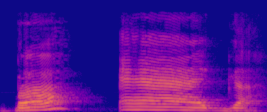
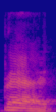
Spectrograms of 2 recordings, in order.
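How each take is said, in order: First: The sounds are stretched out slowly. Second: The sounds are blended quickly together. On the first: "I stretch them out" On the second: "I get the word bag"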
